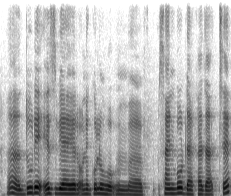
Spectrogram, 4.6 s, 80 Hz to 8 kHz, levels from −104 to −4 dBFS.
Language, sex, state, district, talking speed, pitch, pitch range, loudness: Bengali, female, Tripura, West Tripura, 155 wpm, 185 Hz, 170-200 Hz, -15 LUFS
